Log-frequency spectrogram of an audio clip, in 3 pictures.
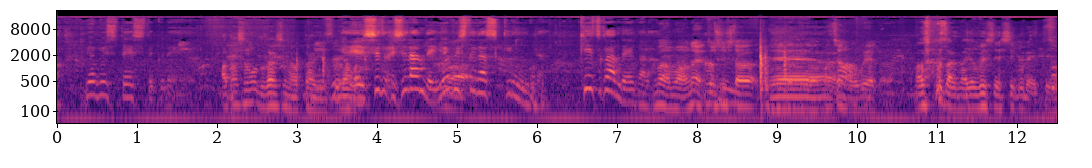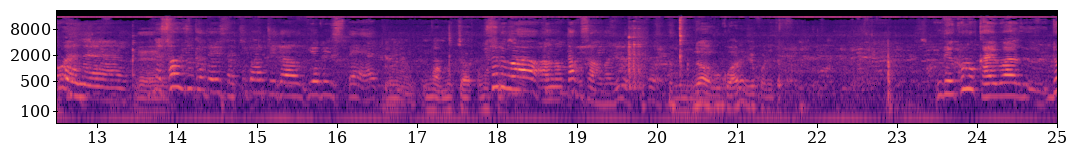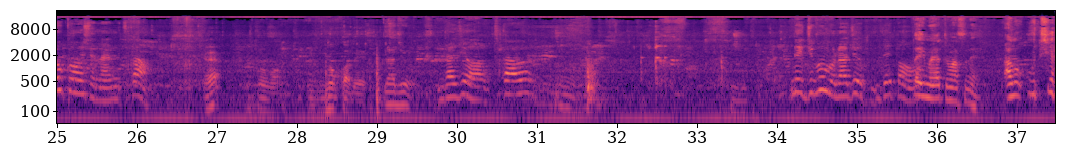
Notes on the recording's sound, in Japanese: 神戸、SPACE DOG!RECORD(お店)より。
